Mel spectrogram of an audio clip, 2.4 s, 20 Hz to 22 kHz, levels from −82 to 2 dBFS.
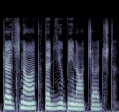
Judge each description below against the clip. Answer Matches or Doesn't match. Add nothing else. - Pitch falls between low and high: Matches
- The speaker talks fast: Doesn't match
